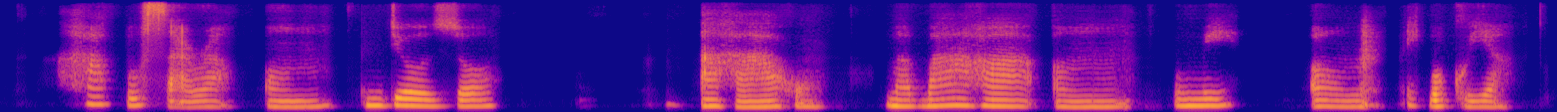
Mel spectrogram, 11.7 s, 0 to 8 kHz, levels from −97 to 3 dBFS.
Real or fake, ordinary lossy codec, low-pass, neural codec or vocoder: fake; none; 7.2 kHz; codec, 24 kHz, 0.5 kbps, DualCodec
